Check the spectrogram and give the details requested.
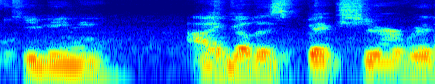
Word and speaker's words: Chiellini: I also said at one point when I was younger, Cellini instead of Chiellini.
